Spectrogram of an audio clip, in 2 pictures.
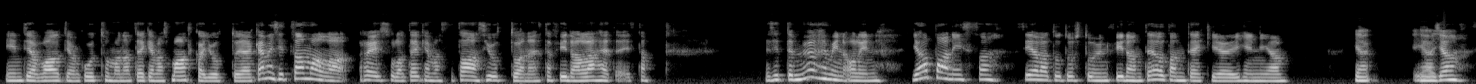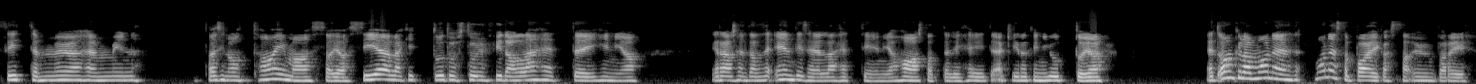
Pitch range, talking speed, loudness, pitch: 175-205 Hz, 120 wpm, -17 LUFS, 185 Hz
